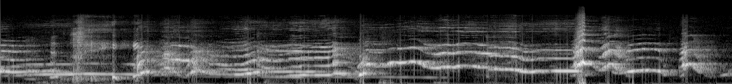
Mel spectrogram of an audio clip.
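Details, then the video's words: Alaskan Malamutes howling together, several drawn-out wavering voices rising and falling in overlapping tones, with brief yips breaking in near the end. "Alaskan Malamutes Howling"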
